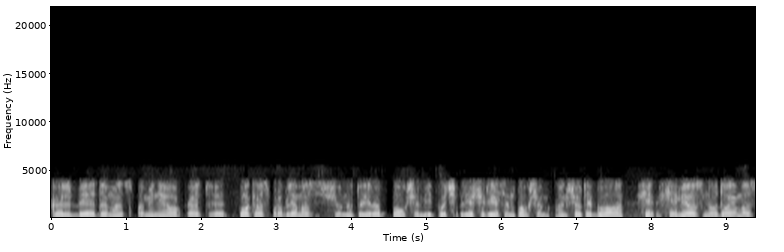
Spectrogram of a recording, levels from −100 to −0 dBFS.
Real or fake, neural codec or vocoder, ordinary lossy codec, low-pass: real; none; MP3, 48 kbps; 5.4 kHz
